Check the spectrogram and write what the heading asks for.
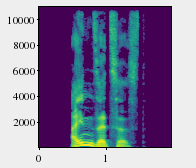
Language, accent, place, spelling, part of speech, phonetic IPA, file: German, Germany, Berlin, einsetzest, verb, [ˈaɪ̯nˌzɛt͡səst], De-einsetzest.ogg
- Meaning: second-person singular dependent subjunctive I of einsetzen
